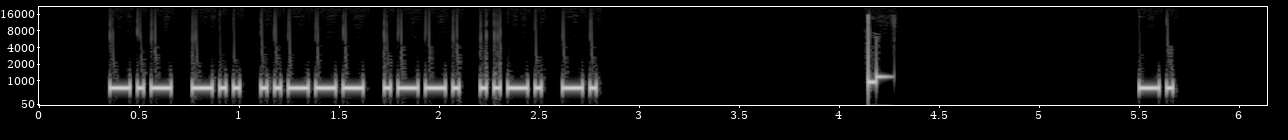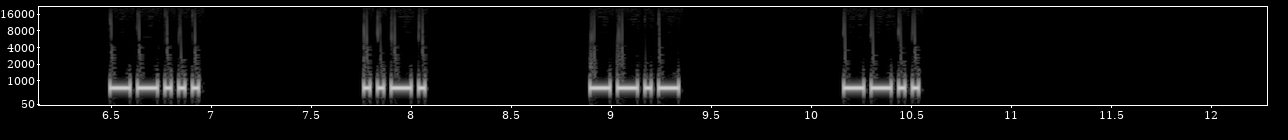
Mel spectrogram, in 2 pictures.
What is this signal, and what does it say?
Morse code, heard as a keyed tone, about 36 wpm, spaced as for 16 wpm, 700 Hz. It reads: KD2PFN N7FQZ
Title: USA Call Signs - 8x Character Spacing - 35wpm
